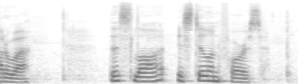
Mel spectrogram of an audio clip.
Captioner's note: speaking French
